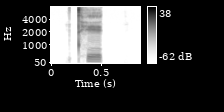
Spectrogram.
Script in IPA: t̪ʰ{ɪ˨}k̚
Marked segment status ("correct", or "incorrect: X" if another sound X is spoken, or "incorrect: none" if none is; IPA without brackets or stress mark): correct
